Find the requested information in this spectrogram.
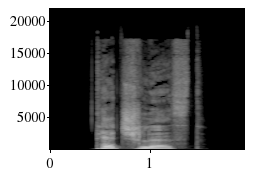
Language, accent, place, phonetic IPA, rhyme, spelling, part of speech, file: German, Germany, Berlin, [ˈtɛt͡ʃləst], -ɛt͡ʃləst, tätschlest, verb, De-tätschlest.ogg
- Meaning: second-person singular subjunctive I of tätscheln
